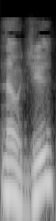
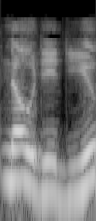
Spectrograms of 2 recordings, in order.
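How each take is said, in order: First: Did you is squeezed into one syllable. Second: Did you is said as two separate words. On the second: "I mean"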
